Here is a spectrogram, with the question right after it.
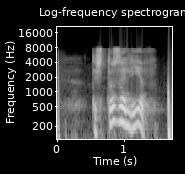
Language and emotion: Russian, positive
